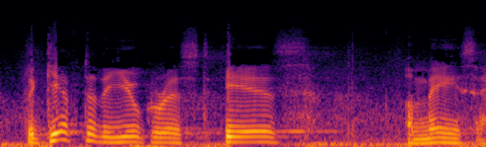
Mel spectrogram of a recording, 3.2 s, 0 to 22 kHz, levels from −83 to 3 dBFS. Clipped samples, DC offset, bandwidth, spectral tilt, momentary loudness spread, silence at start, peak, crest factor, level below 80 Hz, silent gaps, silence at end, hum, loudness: under 0.1%; under 0.1%; 7.8 kHz; -9 dB/octave; 15 LU; 0 s; 0 dBFS; 16 dB; -30 dBFS; none; 0 s; none; -16 LUFS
